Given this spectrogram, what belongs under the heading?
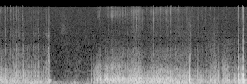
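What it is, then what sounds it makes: Foam microphone windscreen being scratched. Long acrylic nails on both hands scratch a black foam windscreen on a white microphone, producing a dense, low, muffled rustling scrape. The scratching fades to near silence for about a second, then resumes steadily with a few sharper scrapes toward the end.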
